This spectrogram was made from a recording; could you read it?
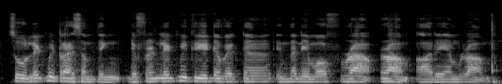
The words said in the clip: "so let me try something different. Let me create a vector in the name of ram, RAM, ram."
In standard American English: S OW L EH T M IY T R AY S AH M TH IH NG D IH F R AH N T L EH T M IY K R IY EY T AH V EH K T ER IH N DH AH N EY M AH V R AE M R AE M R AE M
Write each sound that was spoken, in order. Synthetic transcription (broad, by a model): S OW L EH T M IY T R AY S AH M T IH NG D IH F R AH N T L EH T M IY K R IY EY T AH V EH K T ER IH N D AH N EY M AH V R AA M R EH M R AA M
